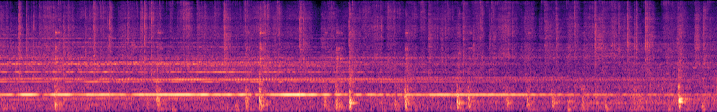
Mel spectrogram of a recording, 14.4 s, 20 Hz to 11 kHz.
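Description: SBB Re 460 electric locomotive with double-deck coaches rolling slowly over points on a curve: irregular clicks and knocks as the wheels cross the switch and rail joints, over a steady electric whine from the train.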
